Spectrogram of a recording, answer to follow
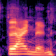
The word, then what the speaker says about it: Thienemann: It's just Thienemann. Are you sure? I thought it was Tiedemann. No, it's Thienemann.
